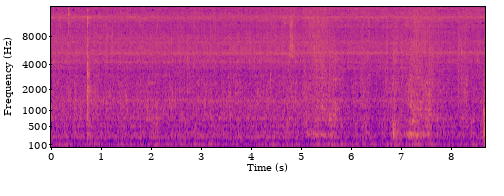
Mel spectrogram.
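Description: Minced chicken cooking on a high gas flame in a non-stick pan, its juices bubbling and sizzling steadily. A few scrapes of a wooden spatula come near the end as stirring begins.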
